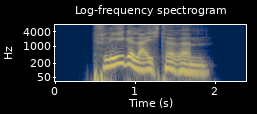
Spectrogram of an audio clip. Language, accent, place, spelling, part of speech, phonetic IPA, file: German, Germany, Berlin, pflegeleichterem, adjective, [ˈp͡fleːɡəˌlaɪ̯çtəʁəm], De-pflegeleichterem.ogg
- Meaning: strong dative masculine/neuter singular comparative degree of pflegeleicht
